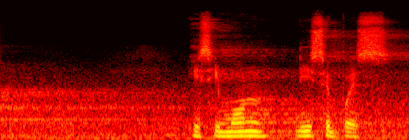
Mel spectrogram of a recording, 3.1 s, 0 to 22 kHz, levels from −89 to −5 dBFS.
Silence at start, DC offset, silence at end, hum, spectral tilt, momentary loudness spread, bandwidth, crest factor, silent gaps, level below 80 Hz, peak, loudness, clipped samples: 0 s; under 0.1%; 0 s; none; -5.5 dB/octave; 18 LU; 15.5 kHz; 20 dB; none; -54 dBFS; -14 dBFS; -32 LUFS; under 0.1%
